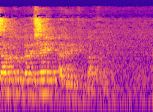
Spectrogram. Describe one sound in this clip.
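A man speaks calmly nearby, briefly.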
